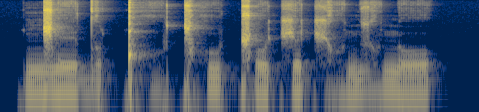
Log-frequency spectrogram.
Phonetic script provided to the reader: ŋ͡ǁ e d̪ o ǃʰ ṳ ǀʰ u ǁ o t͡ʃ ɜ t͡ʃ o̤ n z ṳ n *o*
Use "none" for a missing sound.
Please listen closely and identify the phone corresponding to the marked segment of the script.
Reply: o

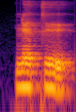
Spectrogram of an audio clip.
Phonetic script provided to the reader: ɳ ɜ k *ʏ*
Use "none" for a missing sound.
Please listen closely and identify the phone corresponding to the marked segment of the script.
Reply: ʏ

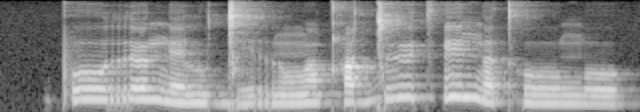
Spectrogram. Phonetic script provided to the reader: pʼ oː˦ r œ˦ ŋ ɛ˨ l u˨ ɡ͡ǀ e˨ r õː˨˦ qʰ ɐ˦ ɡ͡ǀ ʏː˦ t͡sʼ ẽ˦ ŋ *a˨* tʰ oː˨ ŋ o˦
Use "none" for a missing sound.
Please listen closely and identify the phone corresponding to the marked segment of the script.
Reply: ɐ˨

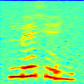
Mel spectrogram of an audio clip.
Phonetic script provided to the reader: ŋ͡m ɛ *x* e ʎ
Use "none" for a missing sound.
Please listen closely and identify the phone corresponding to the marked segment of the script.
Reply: x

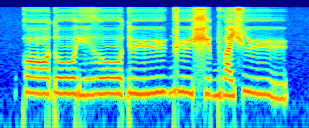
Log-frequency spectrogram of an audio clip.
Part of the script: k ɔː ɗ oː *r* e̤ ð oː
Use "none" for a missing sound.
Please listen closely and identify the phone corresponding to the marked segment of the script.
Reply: ɾʲ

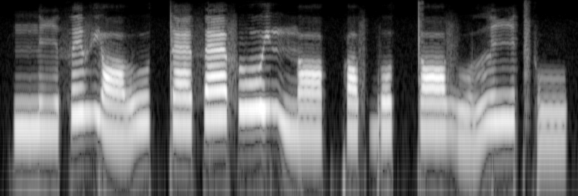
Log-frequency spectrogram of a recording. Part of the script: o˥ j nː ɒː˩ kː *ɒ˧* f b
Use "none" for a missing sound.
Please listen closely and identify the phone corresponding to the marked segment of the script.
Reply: ɒ˧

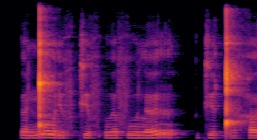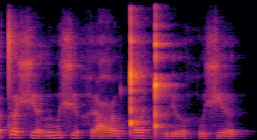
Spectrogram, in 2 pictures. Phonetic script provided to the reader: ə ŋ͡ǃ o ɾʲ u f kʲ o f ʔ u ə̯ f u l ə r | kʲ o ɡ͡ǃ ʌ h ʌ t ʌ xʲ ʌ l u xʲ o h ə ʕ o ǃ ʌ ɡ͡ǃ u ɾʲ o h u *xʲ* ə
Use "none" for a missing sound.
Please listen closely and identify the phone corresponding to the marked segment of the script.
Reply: xʲ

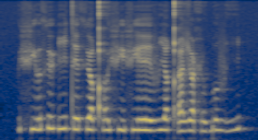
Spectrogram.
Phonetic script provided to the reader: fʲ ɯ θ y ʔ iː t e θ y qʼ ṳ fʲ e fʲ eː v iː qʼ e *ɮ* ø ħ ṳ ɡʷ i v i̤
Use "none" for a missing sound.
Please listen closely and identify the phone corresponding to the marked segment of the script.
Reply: ɮ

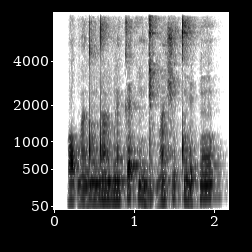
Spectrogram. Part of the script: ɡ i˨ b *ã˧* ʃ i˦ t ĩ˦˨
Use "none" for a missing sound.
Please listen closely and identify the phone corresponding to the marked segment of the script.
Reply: ã˨˦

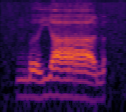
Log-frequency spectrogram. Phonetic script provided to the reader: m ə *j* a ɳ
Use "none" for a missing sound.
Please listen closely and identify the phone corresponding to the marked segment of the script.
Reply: j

